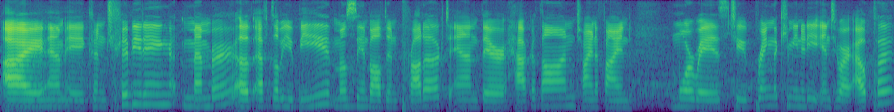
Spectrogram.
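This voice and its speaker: Bright-voiced woman panelist, faint background noise. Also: medium pitch, fairly even intonation, unhurried. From grew up in Egypt. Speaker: panel speaker. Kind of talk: informal self-introduction to an audience. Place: live stage event. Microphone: stage microphone. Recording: faint background noise, live event sound.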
